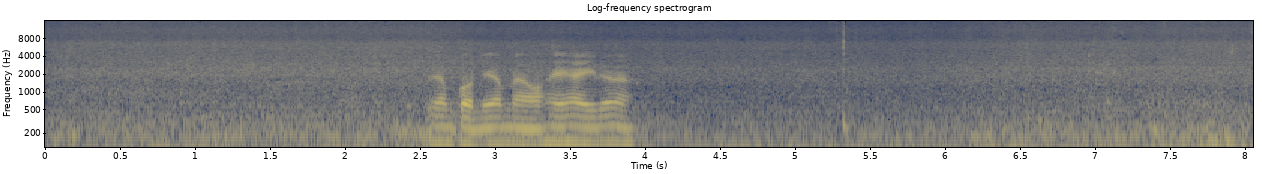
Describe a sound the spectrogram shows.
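Koi thrash and splash in a shallow tub crowded with fish.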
